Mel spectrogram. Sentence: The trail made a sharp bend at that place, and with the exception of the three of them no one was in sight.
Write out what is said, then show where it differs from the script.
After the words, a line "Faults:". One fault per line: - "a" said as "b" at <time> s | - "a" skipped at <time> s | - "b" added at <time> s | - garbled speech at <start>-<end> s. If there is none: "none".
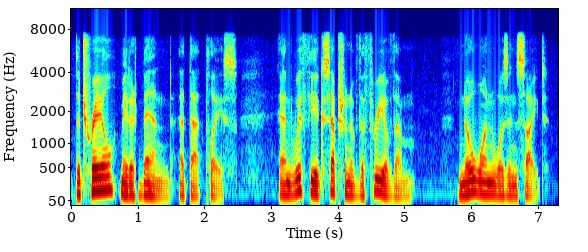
The trail made a bend at that place, and with the exception of the three of them no one was in sight.
Faults:
- "sharp" skipped at 0.9 s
